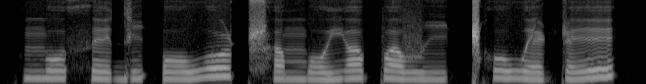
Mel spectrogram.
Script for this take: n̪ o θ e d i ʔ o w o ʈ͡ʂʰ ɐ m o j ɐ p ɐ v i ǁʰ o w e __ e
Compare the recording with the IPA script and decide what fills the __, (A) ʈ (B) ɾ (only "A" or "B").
A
